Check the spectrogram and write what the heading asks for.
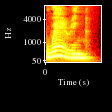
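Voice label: "wearing", British English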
